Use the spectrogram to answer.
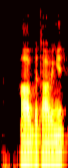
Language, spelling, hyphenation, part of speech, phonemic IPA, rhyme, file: Norwegian Bokmål, avbetalinger, av‧be‧tal‧ing‧er, noun, /ˈɑːʋbɛtɑːlɪŋər/, -ər, Nb-avbetalinger.ogg
- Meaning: indefinite plural of avbetaling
